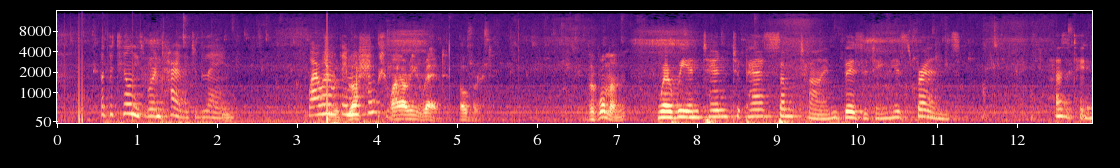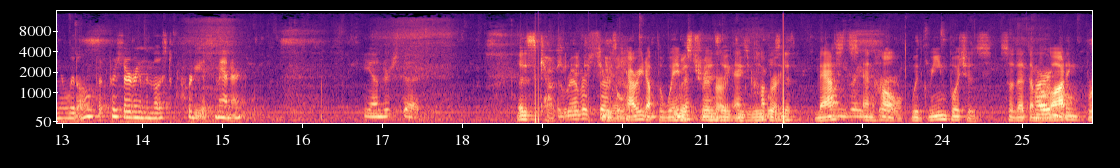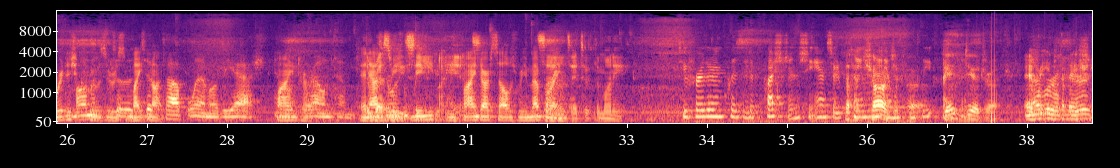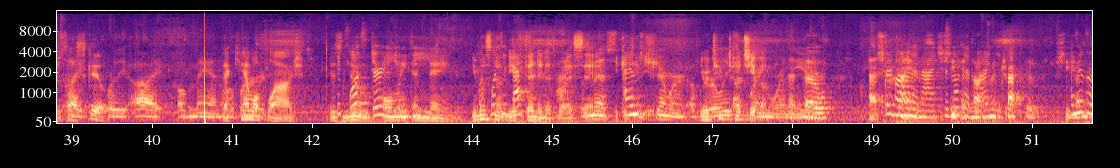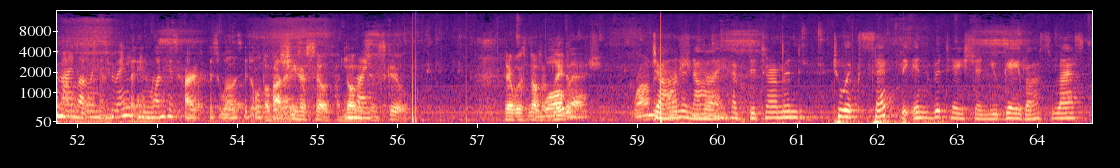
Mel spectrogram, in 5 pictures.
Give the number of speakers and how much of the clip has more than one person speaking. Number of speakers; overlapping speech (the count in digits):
7, about 48%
